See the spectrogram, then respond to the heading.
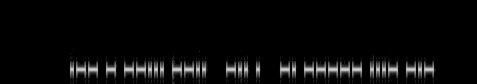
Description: Morse code, heard as a keyed tone, about 40 wpm, 700 Hz. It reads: WT7Z DE N0VK
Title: USA Callsign DE Callsign - 4 Characters - 40wpm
